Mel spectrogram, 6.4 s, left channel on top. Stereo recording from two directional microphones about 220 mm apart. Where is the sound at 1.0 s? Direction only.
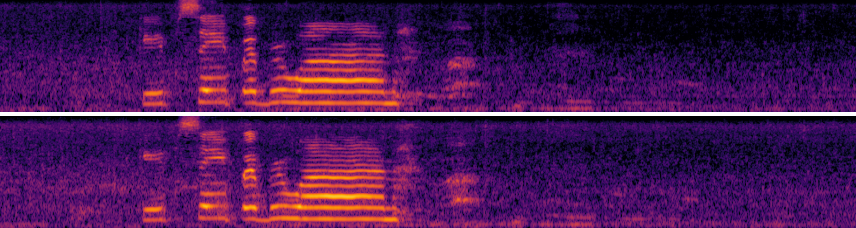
15° left (ahead or behind).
